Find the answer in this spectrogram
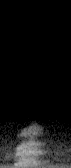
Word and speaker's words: CREP: There's an acronym that is pronounced CREP. It's C-R-E-P.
